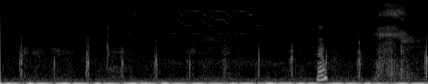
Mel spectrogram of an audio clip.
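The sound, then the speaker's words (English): Footsteps of someone walking: many steady, evenly spaced soft steps that keep a regular rhythm for the whole stretch. “There's my walk again.”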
